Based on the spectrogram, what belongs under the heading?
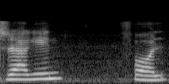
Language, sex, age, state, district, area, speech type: Bengali, female, 18-30, West Bengal, Howrah, urban, spontaneous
